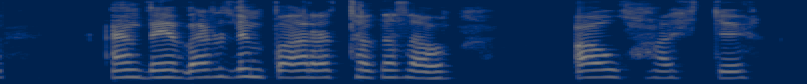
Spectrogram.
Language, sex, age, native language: Icelandic, female, 15, Icelandic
